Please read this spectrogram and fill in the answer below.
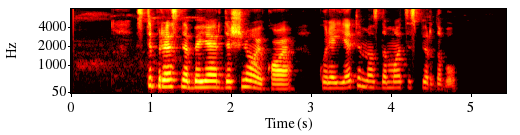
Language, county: Lithuanian, Vilnius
